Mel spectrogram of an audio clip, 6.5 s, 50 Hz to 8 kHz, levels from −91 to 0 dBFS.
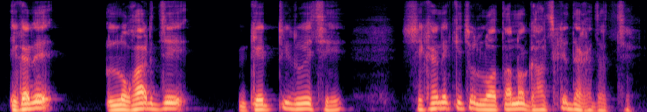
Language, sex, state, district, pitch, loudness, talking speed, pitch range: Bengali, male, West Bengal, Cooch Behar, 130 Hz, -16 LUFS, 110 wpm, 115-145 Hz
